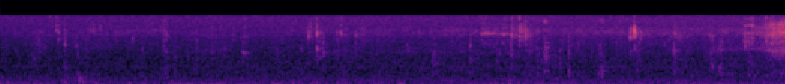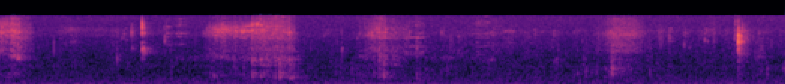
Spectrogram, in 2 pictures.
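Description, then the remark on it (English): Wet slurping of tea from a mug comes in several short noisy bursts spread over a few seconds, between quieter moments and over a steady low background rumble. No one speaks. “Must be house slurping noises.”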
